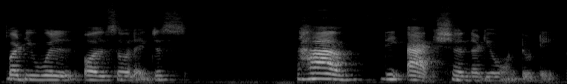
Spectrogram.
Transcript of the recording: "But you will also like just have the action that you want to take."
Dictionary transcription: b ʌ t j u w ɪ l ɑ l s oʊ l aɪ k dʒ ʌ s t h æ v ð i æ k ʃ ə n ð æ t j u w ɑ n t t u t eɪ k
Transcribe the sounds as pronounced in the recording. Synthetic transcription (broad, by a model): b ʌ t j u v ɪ l ɑ l s oʊ l aɪ k dʒ ʌ s t h æ v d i æ k ʃ ə n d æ t j u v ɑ n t t u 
